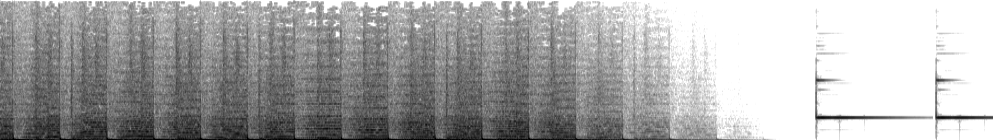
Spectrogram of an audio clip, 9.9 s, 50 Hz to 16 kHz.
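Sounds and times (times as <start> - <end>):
electronic dance track: 0.0 - 7.5
high bright ding: 8.2 - 9.9.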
